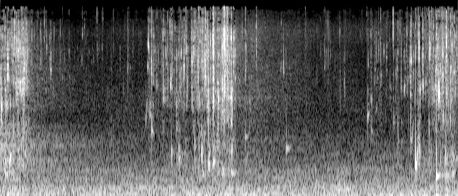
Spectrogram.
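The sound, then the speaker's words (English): Water trickles and pours in uneven splashes during a baptism, with brighter bursts of dribbling over a steady low rumble, fairly quiet, with no voices. “The sound of water during a baptism.”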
